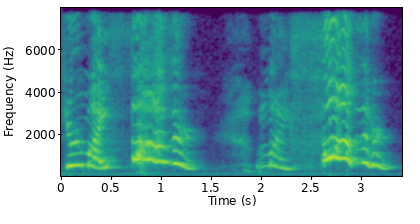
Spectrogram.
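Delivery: high, slow, laughing cry of my father; over-the-top laughing wail; mock anguished yell. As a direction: ham up a wounded son shouting at his dad. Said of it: "And he was like".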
